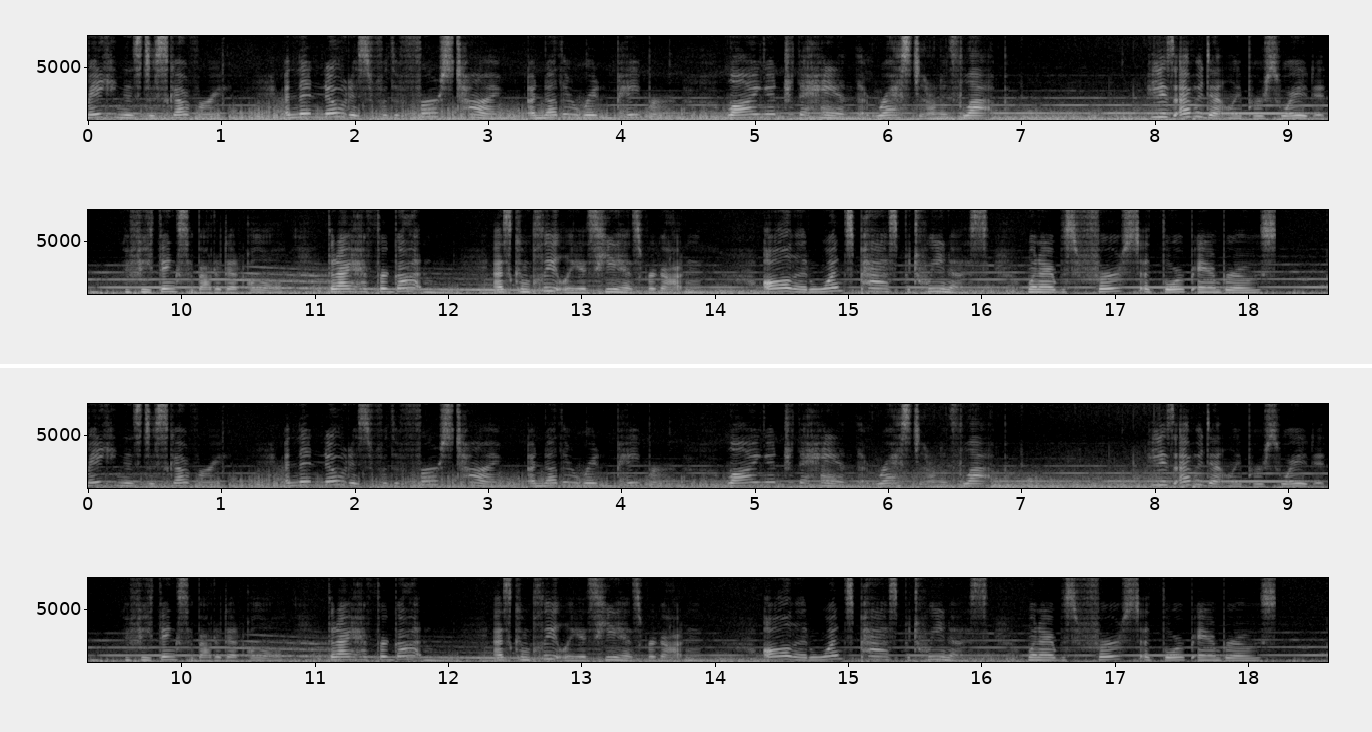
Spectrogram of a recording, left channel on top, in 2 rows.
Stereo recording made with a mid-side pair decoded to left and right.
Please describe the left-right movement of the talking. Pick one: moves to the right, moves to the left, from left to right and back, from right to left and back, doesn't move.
doesn't move.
